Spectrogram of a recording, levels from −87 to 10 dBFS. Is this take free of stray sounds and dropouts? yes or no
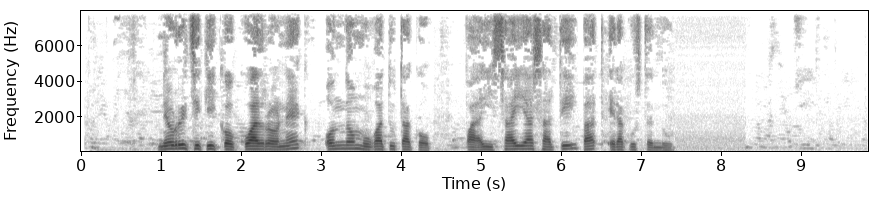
yes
